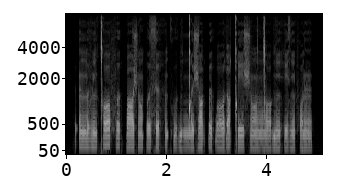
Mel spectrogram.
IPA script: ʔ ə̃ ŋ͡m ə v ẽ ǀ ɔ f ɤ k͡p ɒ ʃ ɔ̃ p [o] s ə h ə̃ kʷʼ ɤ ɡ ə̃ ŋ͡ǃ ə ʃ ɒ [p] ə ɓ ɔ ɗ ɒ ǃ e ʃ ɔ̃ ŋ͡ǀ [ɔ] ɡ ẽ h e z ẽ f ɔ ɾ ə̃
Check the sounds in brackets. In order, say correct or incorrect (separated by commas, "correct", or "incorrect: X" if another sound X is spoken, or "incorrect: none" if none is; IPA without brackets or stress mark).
incorrect: ɤ, incorrect: k͡p, correct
